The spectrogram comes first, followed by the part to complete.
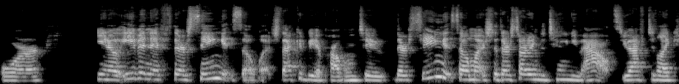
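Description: A woman's bright, sharp tone sits at a medium pitch with fairly even intonation. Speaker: copywriter and funnel specialist. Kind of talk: casual chat. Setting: studio.

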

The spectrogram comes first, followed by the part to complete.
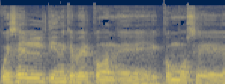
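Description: A man is speaking in a space with audible room echo and noticeable background noise. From Mexico, Pachuca, Hidalgo. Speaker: rock band leader and musician. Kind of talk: podcast interview.

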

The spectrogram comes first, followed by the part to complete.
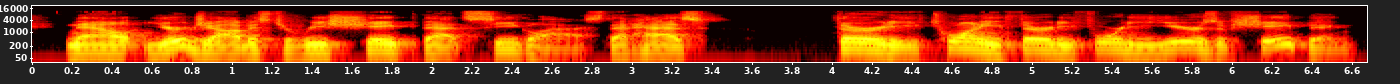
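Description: An unremarkable speaking voice with lively intonation over a quiet background. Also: man. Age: 40s. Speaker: psychiatrist. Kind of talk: casual chat.

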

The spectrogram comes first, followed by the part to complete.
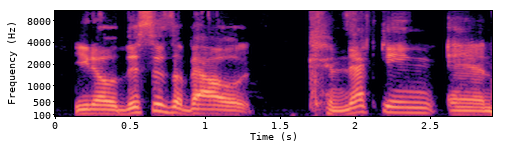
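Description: A man with a Californian accent and lively intonation. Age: 40s. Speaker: musician and guitar maker. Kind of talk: casual chat. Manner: animated, laughs often.

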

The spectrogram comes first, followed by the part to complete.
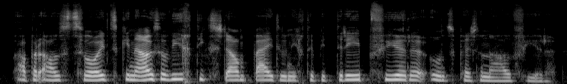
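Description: A woman's plain, everyday voice at medium pitch, with hardly any pauses and big swings in loudness, in a very clean, dry, close recording with a silent background and no echo. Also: fairly even intonation, moderate pace. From Switzerland, Aargau. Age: 30s. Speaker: art historian, head of a cultural venue. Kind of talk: radio interview.

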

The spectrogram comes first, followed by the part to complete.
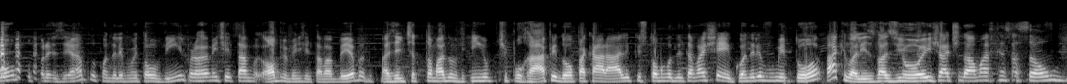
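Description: A man's fairly high voice at a very fast pace with hardly any pauses, ordinary pitch variation and music in the background. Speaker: podcast co-host. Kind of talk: casual chat. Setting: studio.

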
